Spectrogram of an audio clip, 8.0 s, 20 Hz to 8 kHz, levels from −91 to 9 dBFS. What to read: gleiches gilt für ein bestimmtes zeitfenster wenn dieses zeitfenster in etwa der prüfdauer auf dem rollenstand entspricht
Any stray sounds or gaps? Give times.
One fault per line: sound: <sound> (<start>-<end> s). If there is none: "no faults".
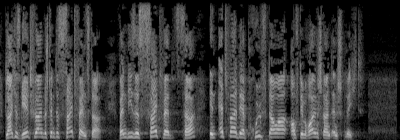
no faults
